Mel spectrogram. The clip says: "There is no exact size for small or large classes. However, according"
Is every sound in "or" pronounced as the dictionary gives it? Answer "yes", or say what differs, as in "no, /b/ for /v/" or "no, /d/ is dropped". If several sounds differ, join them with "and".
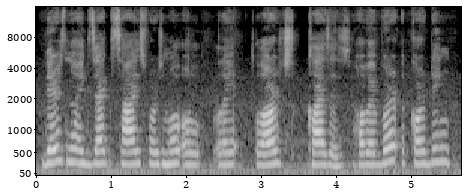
no, /l/ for /ɹ/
